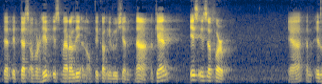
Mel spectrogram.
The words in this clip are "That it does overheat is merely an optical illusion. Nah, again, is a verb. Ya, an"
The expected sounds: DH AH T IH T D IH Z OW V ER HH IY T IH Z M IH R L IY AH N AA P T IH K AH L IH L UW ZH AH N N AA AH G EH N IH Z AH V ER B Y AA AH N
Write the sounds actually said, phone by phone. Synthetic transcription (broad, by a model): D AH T IH T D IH S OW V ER HH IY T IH S M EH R L IY AH N AA P T IH K AH L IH L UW S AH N N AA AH G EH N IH S AH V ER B Y AA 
